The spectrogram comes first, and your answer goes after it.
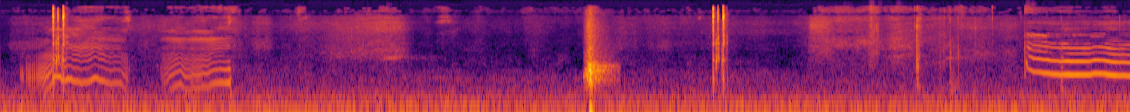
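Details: Alice the pet red fox gives two short warbling squeaks and later one long steady whine. The quiet room between them holds a few sharp knocks and clicks.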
